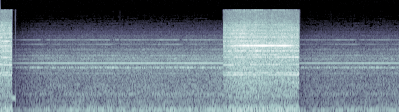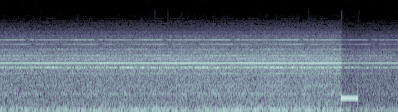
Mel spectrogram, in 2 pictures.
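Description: A jet engine hums steadily from inside a cockpit.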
